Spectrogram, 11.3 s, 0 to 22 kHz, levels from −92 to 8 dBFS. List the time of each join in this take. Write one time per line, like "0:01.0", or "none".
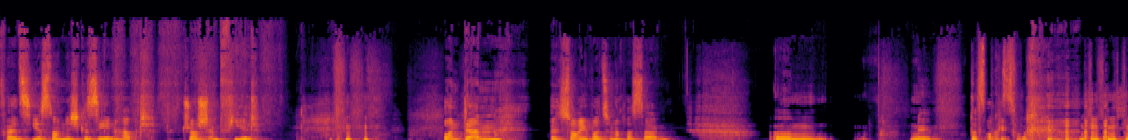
none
